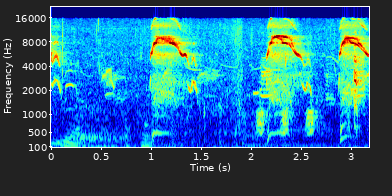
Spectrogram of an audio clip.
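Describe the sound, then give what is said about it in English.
A dik-dik antelope gives wheezy, squeaking alarm calls, three high whistling bursts spaced about a second apart, each sliding and rasping, over a low background rumble. “So did you hear those wheezy squeaks? Can you guess who it is?”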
